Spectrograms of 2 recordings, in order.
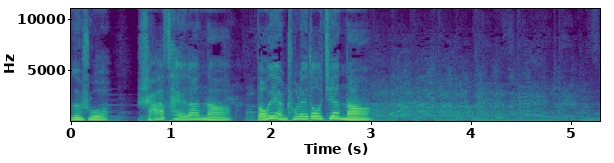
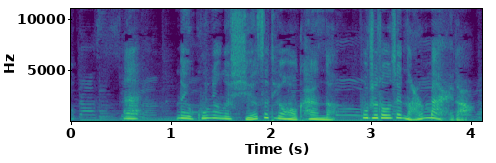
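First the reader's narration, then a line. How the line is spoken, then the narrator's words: Quiet. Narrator (Chinese): 她小声的跟那大哥说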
